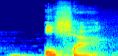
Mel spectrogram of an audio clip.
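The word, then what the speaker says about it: איש: Pero mujer se llama o se dice en hebreo Isha.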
